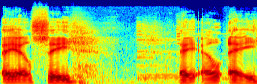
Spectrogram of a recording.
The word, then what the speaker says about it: Alcalá: So ALC, ALA, and the A's got a little tick on it to make sure that you pronounce the ALC, ALC, ALA, ALA, Alcala.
